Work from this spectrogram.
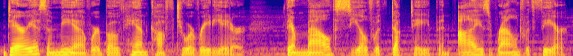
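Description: A woman's voice: extremely low pitch, measured pace, soft background music. A woman narrating a scripted fiction story as its storyteller.

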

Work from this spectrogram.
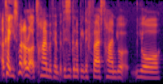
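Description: A young woman hosting a podcast, in relaxed, storytelling chat. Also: on the low side, fast talker, no room sound. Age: young adult. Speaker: podcast host. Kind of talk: casual chat.

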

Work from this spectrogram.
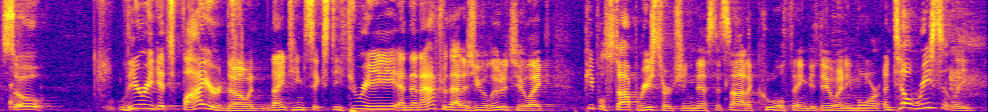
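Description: Casting: male podcast co-host, fairly high voice, informal conversational questioning at a live event. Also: very animated, moderate pace. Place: book fair event before an audience.

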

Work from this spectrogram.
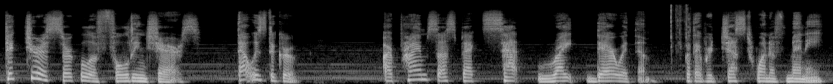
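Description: An actress playing a skeptical police detective in an audio drama, dry and matter-of-fact, with a low, gravelly voice. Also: female voice, measured pace, faint music behind. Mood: briefing, suspicious.

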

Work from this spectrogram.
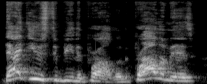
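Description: A man in his forties, a college basketball coach, talking earnestly in an interview with a voice that is going hoarse, often restarting his sentences. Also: high-pitched, big pitch swings, a little fast, a little mellow. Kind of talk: interview answers.

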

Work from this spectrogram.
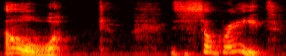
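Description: An eager musical writer in a radio comedy. He gushes upbeat lines with an excitable, swooping delivery. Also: high-pitched, extremely slow, exaggerated voice. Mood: delighted. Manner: gushing, upbeat. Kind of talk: scripted radio play acting.

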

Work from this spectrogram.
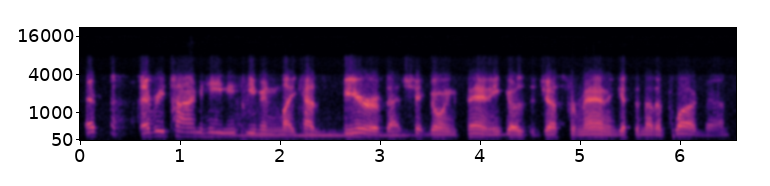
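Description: A man's voice: mid-range voice, steady tone, fairly quick, slight background noise. A man co-hosting a podcast, joking and restarting his sentences. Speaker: podcast co-host. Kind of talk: casual podcast banter. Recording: dry, tinny phone-like audio.

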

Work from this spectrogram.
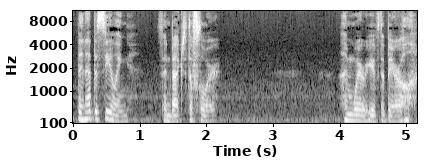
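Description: A woman's voice: sits low, moderate pace, a little mellow, a little hiss or hum, natural voice. An actress playing an embittered, grieving mother who narrates her own story in an audio drama with cold, guarded intensity. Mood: wary, tense. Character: embittered woman narrating her grief and rage, a bereaved mother.

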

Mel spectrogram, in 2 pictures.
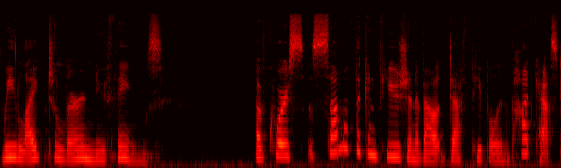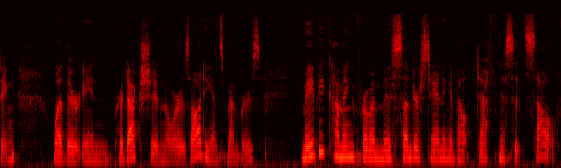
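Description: A woman delivering a scripted personal talk as a podcast creator, with measured, articulate phrasing and deliberate emphasis. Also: medium pitch, no echo, clean studio sound.

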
